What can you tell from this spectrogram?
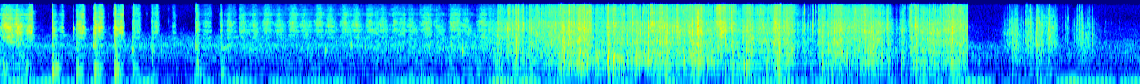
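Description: Scraping and scratching while handling food or utensils: a quick run of short scratchy strokes, then several seconds of louder, steady scraping that stops abruptly, followed by a few light clicks.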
